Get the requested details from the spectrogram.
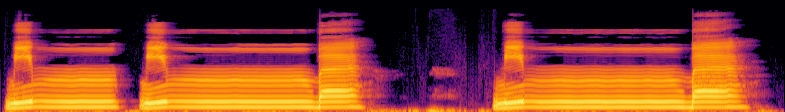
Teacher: Betul-betul n-nya dibaca menjadi m, dibalik menjadi m. · Cara bacanya bunyi an ini dibaca menjadi am. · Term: iqlab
